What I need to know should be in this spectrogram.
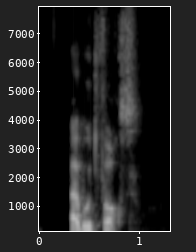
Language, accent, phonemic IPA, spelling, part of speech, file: French, France, /a bu d(ə) fɔʁs/, à bout de forces, adjective, LL-Q150 (fra)-à bout de forces.wav
- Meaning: exhausted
